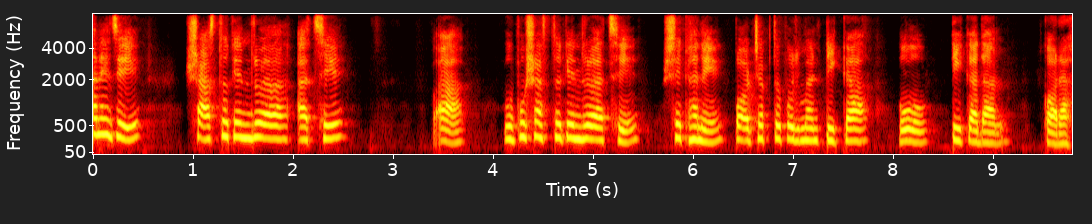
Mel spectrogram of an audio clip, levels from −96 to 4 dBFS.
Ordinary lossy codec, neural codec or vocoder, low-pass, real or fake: none; codec, 16 kHz, 4 kbps, FreqCodec, smaller model; none; fake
